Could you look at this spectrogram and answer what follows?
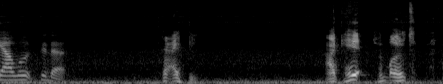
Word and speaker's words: crappie: And that is spelled correctly. I looked it up. Crappie.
